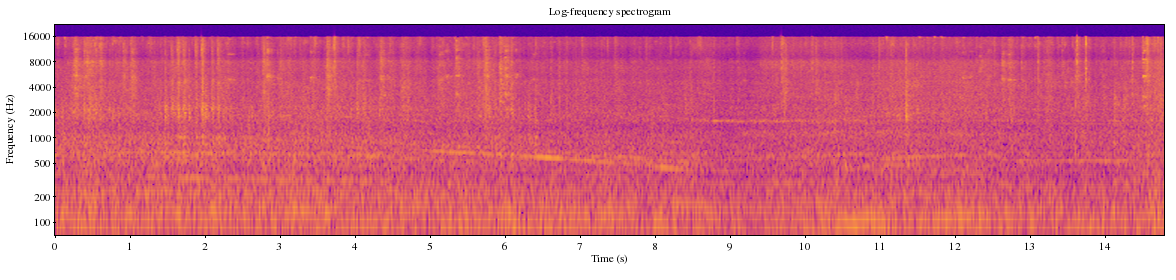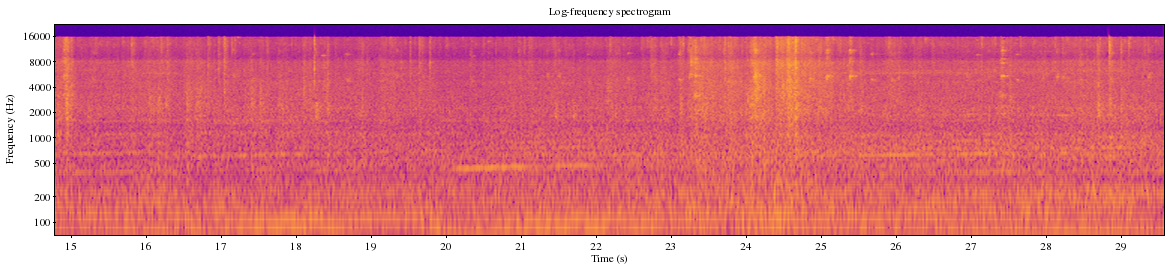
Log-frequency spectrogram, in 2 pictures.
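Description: Scania CN230UB bus's engine and drivetrain heard from inside the passenger saloon, a steady low drone with road noise. A faint whine falls in pitch about a quarter of the way in as the bus slows, and in the second half the engine pulls louder as it accelerates again.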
